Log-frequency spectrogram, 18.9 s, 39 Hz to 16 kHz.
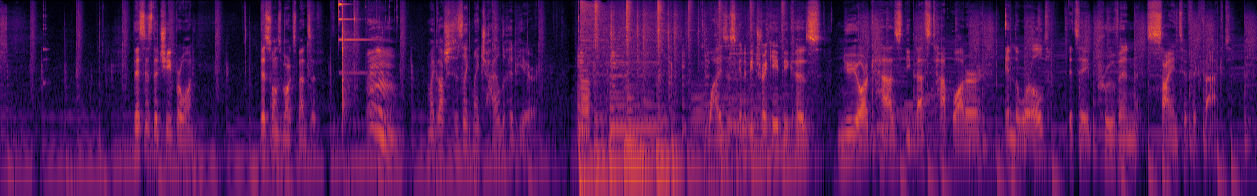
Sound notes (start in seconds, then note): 5.0 dinging; 8.6 quick jazzy music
